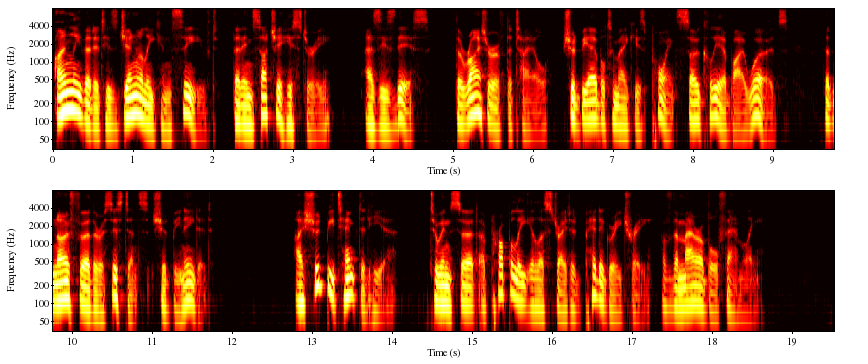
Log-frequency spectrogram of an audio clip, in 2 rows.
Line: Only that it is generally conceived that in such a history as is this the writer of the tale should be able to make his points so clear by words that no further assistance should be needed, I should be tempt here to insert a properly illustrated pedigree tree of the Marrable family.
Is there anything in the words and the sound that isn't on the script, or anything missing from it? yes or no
yes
